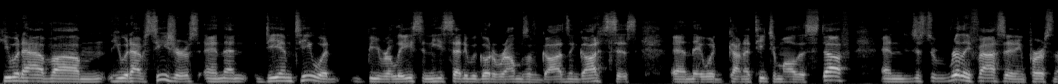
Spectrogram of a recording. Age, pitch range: 20-39, 135-170 Hz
